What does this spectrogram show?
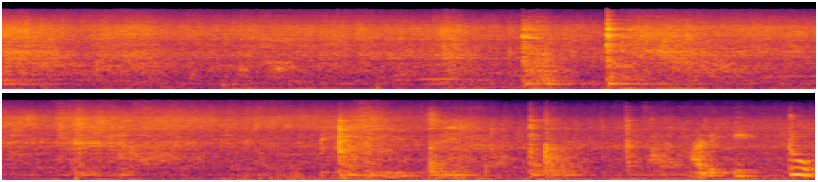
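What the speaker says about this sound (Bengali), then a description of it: "কষানো হোক আলু টালুগুলো" Spiced potatoes are sautéed in a pan for a tangra fish curry. A continuous sizzle carries close spatula scrapes and clacks that grow busier toward the end, with no speech.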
